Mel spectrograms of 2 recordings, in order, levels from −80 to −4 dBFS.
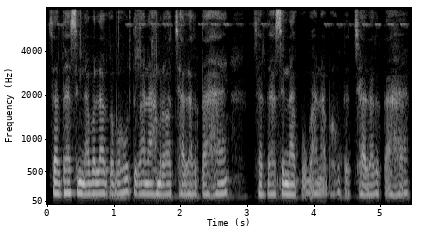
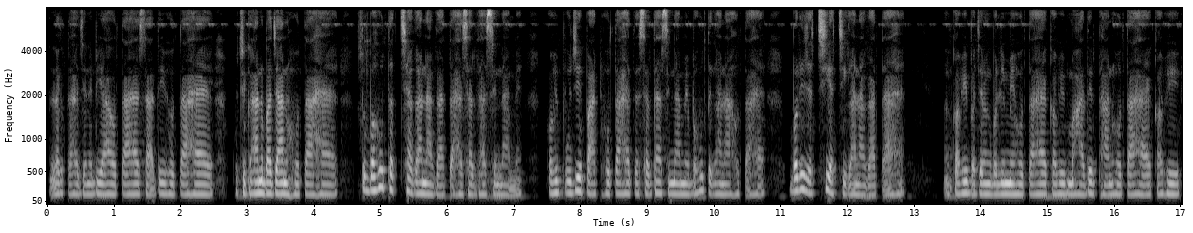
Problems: constant background noise, background conversations at intervals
